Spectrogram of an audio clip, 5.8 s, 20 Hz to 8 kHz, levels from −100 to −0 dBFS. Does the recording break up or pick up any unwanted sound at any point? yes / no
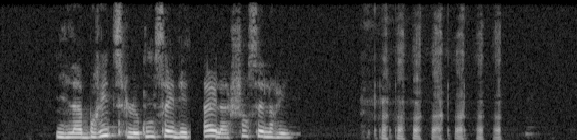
yes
